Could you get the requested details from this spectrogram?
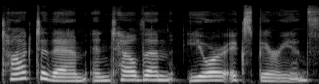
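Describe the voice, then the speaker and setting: A woman's medium pitch with ordinary variation, at a very slow pace, in a very clean recording with a silent background. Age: 60s. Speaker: menopause patient sharing her story. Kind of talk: personal testimony.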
